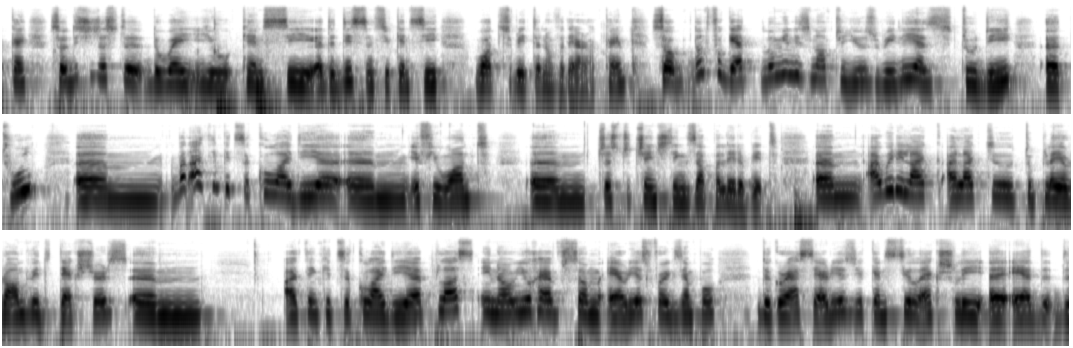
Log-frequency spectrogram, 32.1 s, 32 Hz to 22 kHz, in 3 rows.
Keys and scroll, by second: 0.0-0.9 typing, 2.6-3.4 typing, 6.8-9.8 typing, 17.2 space, 18.2 ctrl+o, 18.7-19.5 typing, 23.2 ctrl+o, 28.1 ctrl+o, 28.2 space.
